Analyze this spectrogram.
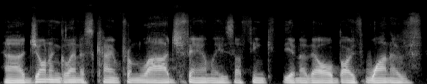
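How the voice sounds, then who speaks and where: Australian man, casual interview guest. Mellow tone, dry sound, candid and unscripted delivery. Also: low-pitched, completely flat delivery, normal speed, dry recording. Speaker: podcast guest.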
